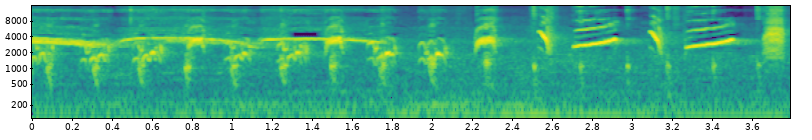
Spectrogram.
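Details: Tame Chinese hwamei, kept caged and said to sing wherever it is placed, pouring out rapid high whistled notes, many sharply descending slurs repeated nearly twice a second, ending in buzzier rising strokes.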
